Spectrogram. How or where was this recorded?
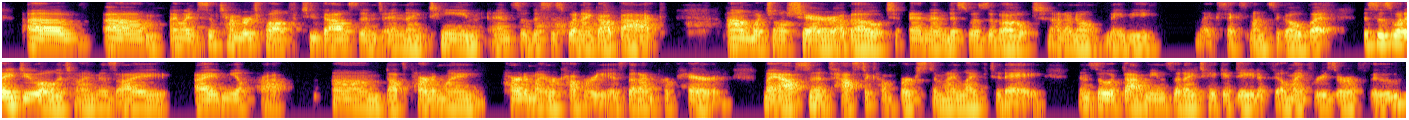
video call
